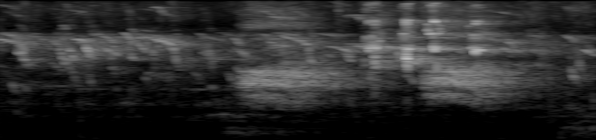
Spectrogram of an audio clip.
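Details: A short burst of chick peeps: fast, thin, falling chirps giving way to a louder, fuller cluster of high notes near the end.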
